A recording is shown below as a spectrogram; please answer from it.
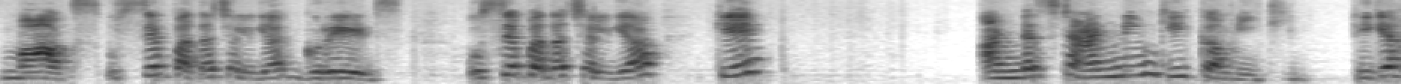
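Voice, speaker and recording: A young woman with an Indian accent teaching English vocabulary in an online exam-prep lesson, repeating words slowly and asking whether it is clear. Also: high-pitched, distant mic, low-quality recording. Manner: mixes English words and sentences into Hindi explanation.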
